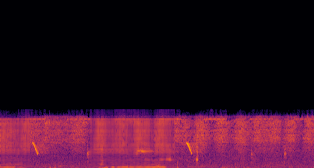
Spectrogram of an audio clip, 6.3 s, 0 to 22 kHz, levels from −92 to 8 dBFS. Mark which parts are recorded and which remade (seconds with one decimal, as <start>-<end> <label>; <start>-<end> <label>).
0.0-0.6 remade; 0.6-1.8 recorded; 1.8-3.5 remade; 3.5-6.3 recorded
